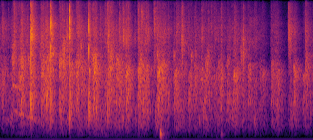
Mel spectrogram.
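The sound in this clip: An audience at an open mic claps to welcome a performer, a fairly faint patter of many quick, irregular hand claps that continues to the end.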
